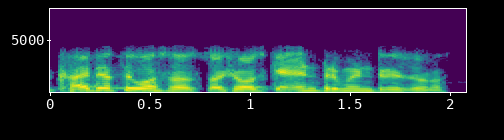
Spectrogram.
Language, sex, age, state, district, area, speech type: Kashmiri, male, 45-60, Jammu and Kashmir, Bandipora, rural, conversation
